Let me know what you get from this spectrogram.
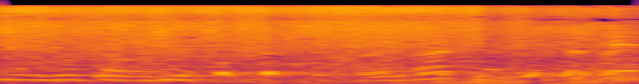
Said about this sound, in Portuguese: Em Lago da Pedra, moradores foram surpreendidos na noite dessa quarta-feira por uma chuva de granizo. E agora granizo. É gelo aí pra tudo quanto é lado, ó.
